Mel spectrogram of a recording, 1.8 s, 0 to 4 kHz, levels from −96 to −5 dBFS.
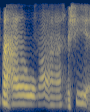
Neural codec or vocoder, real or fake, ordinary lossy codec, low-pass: codec, 16 kHz in and 24 kHz out, 0.4 kbps, LongCat-Audio-Codec, four codebook decoder; fake; MP3, 32 kbps; 3.6 kHz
